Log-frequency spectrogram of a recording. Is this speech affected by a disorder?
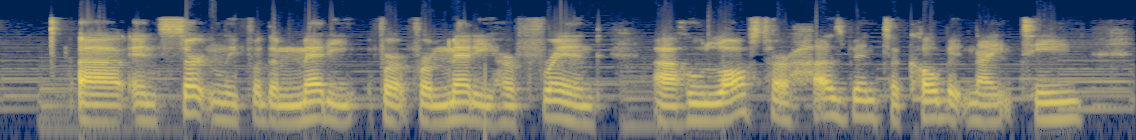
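No.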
